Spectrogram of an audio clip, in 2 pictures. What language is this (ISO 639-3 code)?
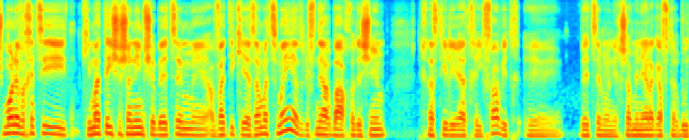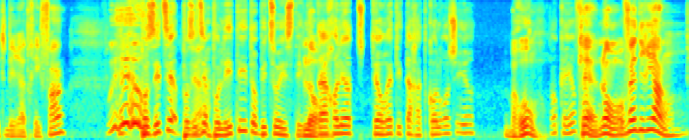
heb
